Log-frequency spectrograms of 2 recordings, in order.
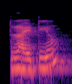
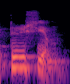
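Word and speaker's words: tritium: एंड the last one इज ट्राइटियम या फिर ट्रिशियम, आपको जो भी प्रोनाउंस करना हो। कोई कोई इसको ट्राइशियम बोलता है, कोई कोई ट्राइटियम बोलता है।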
